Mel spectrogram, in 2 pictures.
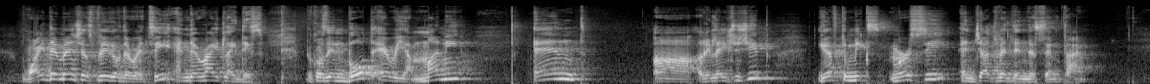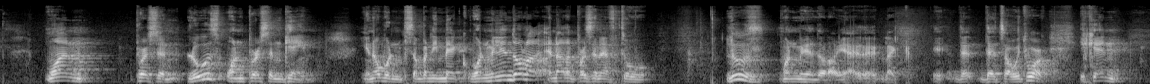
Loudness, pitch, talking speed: -14 LUFS, 185 Hz, 165 wpm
